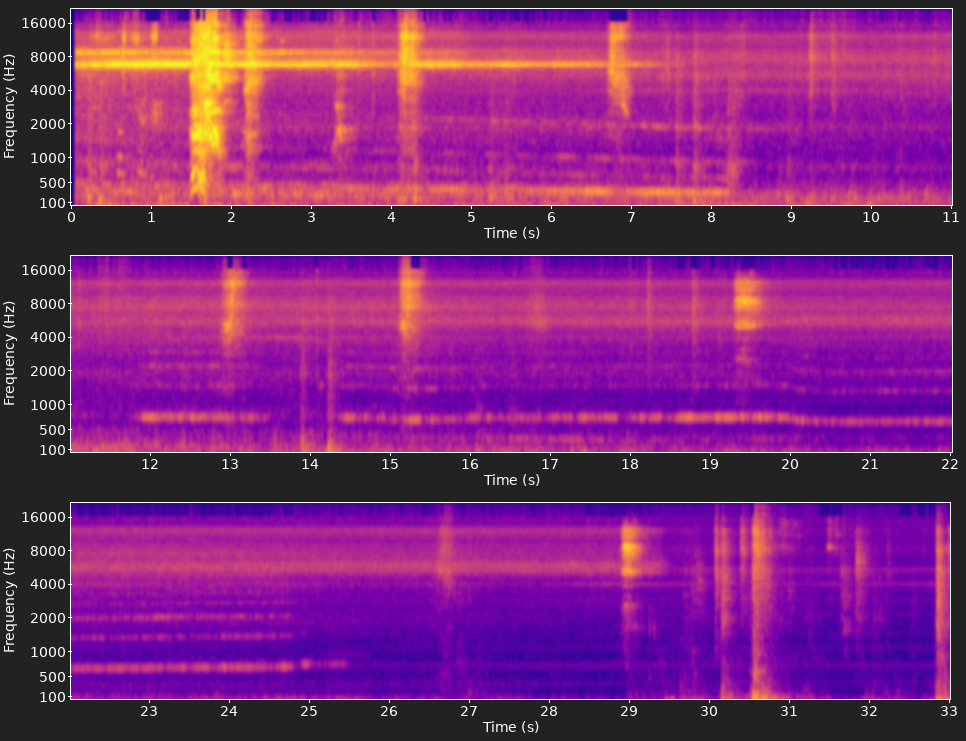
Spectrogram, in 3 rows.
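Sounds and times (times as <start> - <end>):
high squeal: 0.0 - 9.7, 11.8 - 21.0
wheels rumbling: 0.0 - 20.0
train whine falling in pitch: 0.0 - 25.7.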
